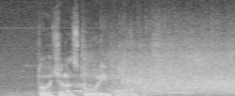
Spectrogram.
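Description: An elderly man speaks into a microphone in a large hall.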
